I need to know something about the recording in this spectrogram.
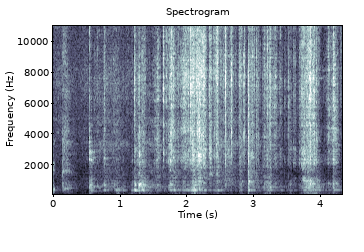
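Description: Metal scraper tool scraping and clicking against the steel floor of a Breeo fire pit in many short strokes, scooping out clumped oil-dry absorbent and wet ash.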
